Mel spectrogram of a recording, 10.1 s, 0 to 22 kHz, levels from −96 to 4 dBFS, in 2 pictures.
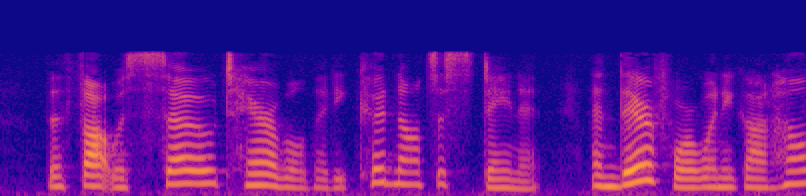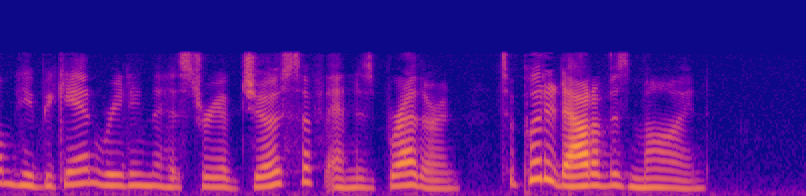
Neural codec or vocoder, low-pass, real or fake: none; 7.2 kHz; real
